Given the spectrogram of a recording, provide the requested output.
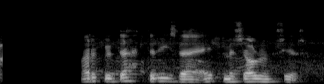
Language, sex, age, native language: Icelandic, male, 20-29, Icelandic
